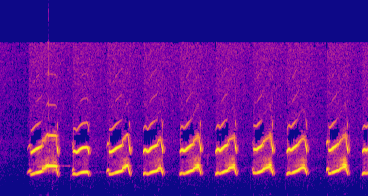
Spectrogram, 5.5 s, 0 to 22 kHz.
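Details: Osprey calling from a nest on Kent Island, Maryland, used by a mated pair, recorded by nest cam 08-10-2018: about ten bright whistled notes with upturned ends, repeated at a steady pace.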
